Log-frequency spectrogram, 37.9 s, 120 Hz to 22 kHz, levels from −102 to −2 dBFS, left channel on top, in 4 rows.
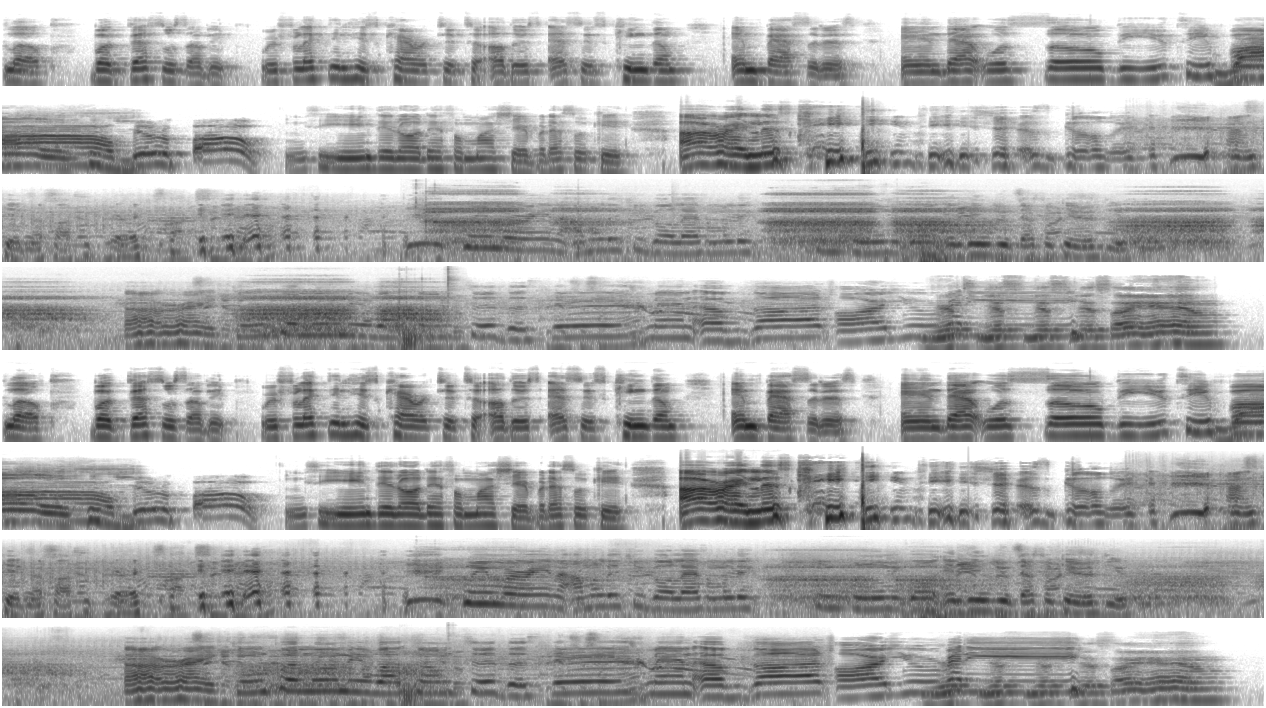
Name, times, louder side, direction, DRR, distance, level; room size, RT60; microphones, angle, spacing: voice 1, 0.0-1.7 1.9-6.3 6.7-10.2 11.6-19.5 19.7-21.1 21.9-24.6 25.0-27.4 29.3-36.5, right 6 dB, 60° right, 0.5 m, -32 dB
voice 2, 9.1-11.4, left 4 dB, 20° left, 0.6 m, -33 dB
sound 1, 17.9-34.6, right 7 dB, 90° right, 0.9 m, -45 dB
Breathing, 21.9-26.9 27.2-31.9, left 6 dB, 60° left, 1.0 m, -37 dB
voice 3, 35.3-37.5, left 3 dB, 85° left, 1.9 m, -35 dB
18.5 x 6.8 x 5.3 m
head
